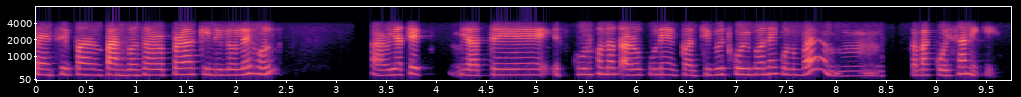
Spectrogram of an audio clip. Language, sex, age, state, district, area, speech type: Assamese, female, 45-60, Assam, Kamrup Metropolitan, urban, conversation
